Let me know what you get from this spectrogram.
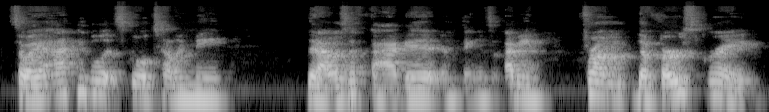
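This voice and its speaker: A man in his thirties with a soft, feminine-sounding voice, telling his life story as an interview guest, with frequent restarts. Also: a little high, fairly even intonation, normal speed, reverberant, poor audio. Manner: rambling, many restarts and fillers. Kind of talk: personal testimony in conversation.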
